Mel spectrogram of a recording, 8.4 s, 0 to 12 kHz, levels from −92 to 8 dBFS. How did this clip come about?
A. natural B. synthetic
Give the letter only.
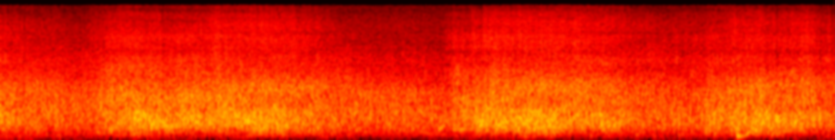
A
